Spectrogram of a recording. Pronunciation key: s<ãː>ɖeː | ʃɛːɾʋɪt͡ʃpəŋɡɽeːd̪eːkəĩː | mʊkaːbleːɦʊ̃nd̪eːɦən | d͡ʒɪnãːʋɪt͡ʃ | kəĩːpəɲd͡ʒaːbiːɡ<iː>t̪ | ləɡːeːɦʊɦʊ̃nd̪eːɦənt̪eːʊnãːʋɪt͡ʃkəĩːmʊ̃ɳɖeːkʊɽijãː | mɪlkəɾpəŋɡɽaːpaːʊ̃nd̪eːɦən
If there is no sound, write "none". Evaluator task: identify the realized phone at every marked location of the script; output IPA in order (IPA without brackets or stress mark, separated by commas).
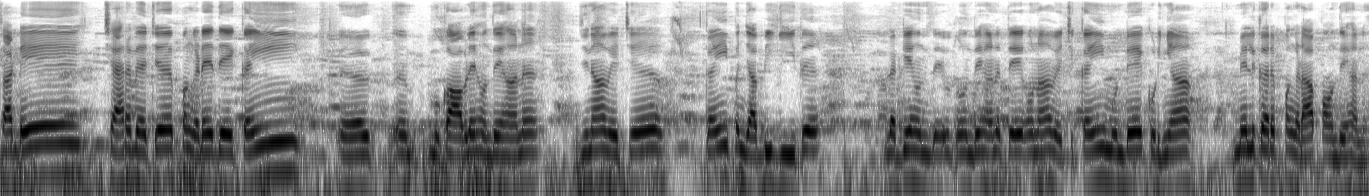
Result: aː, iː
